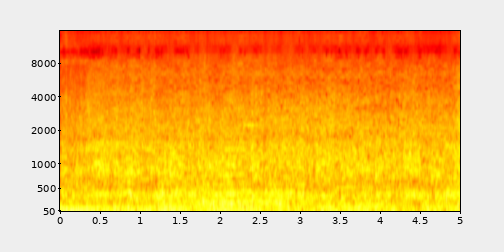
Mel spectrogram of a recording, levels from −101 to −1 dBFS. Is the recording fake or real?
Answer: fake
